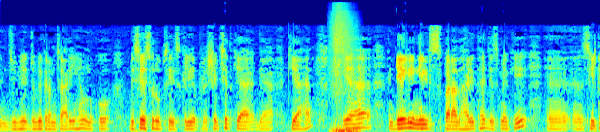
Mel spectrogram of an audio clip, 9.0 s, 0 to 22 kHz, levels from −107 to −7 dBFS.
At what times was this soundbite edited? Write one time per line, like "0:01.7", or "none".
0:05.0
